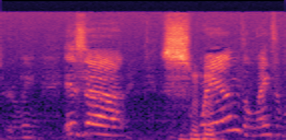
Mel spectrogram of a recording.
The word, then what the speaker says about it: Erline: Erline. Erline. There's a little A in Erline. there? Erline. Mm-hmm. Okay. I almost got it. Earl with an ing on it.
